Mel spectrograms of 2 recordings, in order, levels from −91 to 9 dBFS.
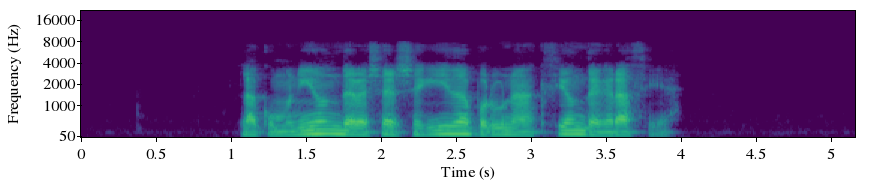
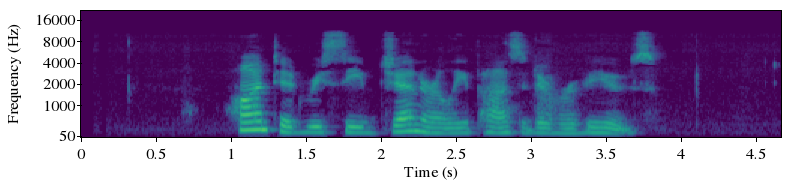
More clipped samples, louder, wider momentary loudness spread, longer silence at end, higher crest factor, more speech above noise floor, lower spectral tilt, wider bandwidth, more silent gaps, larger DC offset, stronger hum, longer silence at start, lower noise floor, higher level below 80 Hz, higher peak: neither; first, -23 LUFS vs -29 LUFS; second, 8 LU vs 11 LU; first, 1.2 s vs 0.85 s; about the same, 22 dB vs 22 dB; first, 59 dB vs 41 dB; first, -7 dB/octave vs -4.5 dB/octave; second, 7.8 kHz vs 11.5 kHz; neither; neither; neither; about the same, 1.05 s vs 1 s; first, -81 dBFS vs -70 dBFS; first, -58 dBFS vs -82 dBFS; first, -4 dBFS vs -8 dBFS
